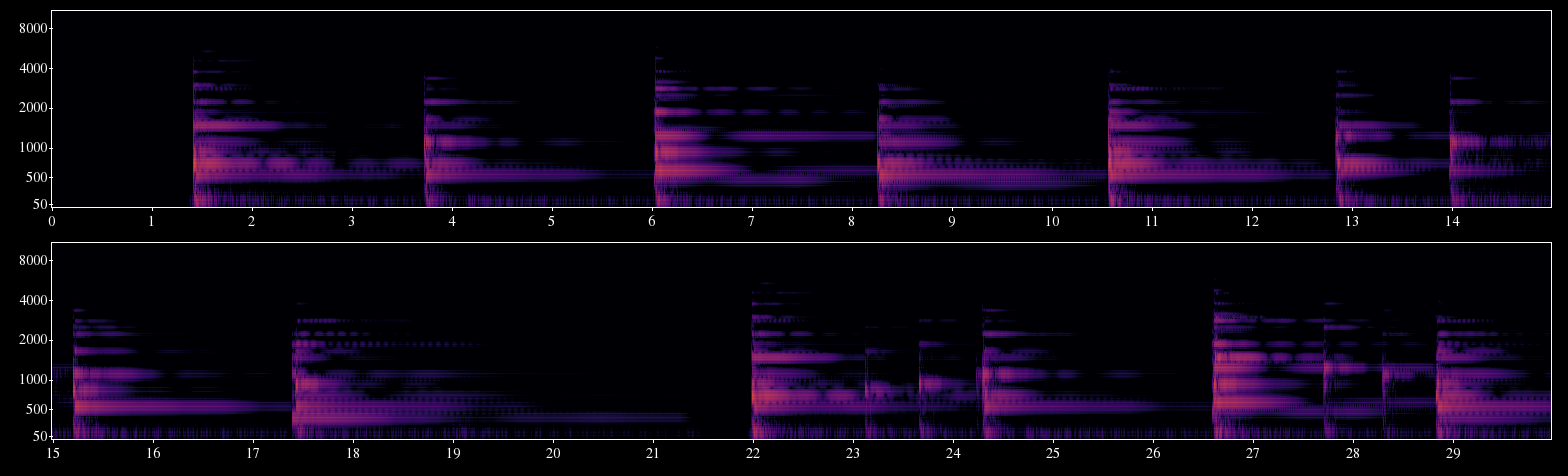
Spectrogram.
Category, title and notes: Music > Solo instrument
numb feet piano
addictive keys with d verb piano. free use.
